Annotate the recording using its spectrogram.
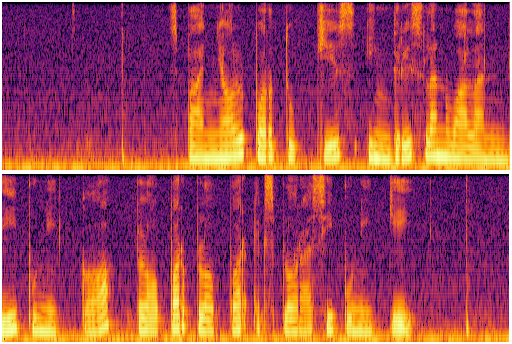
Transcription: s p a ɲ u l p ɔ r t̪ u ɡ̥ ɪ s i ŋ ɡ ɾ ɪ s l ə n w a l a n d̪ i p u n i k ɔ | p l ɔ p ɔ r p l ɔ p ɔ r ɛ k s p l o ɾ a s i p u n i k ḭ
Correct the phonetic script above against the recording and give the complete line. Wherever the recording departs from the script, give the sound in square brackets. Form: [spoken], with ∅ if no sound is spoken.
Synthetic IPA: s p a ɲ [ɔ] l p ɔ r t̪ u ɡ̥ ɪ s i ŋ ɡ ɾ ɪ s l [a] n w a l a n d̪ i p u n i k ɔ | p l ɔ p ɔ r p l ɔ p ɔ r ɛ k s p l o ɾ a s i p u n i k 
